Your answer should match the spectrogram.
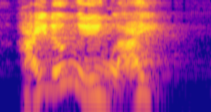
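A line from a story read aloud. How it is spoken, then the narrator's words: Loud shout. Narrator (Vietnamese): tiếng quát to rằng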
